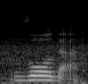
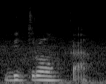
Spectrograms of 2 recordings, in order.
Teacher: putting the emphasis on the second to last syllable, which happens to be the first one in this case.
